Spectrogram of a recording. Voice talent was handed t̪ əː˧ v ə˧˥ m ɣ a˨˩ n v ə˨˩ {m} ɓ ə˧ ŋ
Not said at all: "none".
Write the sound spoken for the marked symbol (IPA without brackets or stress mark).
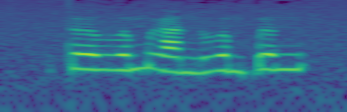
m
